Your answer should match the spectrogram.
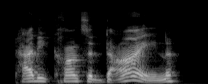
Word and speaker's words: Paddy Considine: And Tyrannosaur, directed by Paddy Considine, as he pronounces his name, I heard on the audio commentary.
